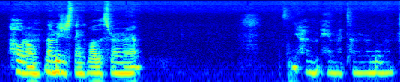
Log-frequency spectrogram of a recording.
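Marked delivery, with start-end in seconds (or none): 3.9-5.3 fast whispered aside. Real, not acted. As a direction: rush it out in a secret whisper.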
